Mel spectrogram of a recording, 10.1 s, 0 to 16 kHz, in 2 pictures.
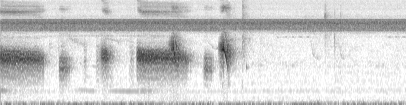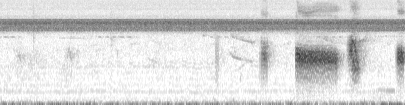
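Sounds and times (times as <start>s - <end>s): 
Mato Grosso antbird calling near Barão de Melgaço, Mato Grosso, Brazil: 0.0s - 3.2s, 7.8s - 10.1s
steady insect drone: 0.0s - 10.1s.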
